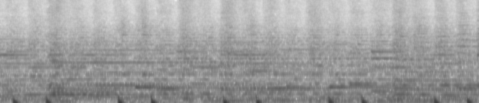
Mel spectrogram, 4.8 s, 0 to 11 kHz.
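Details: Produced heartbeat sound effect in an epic music mix: steady paired low thumps, about 57 a minute, under dramatic music.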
